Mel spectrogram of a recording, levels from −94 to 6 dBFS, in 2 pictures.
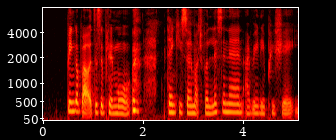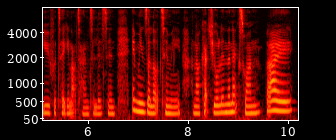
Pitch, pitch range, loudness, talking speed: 200 Hz, 185-220 Hz, -38 LUFS, 205 wpm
